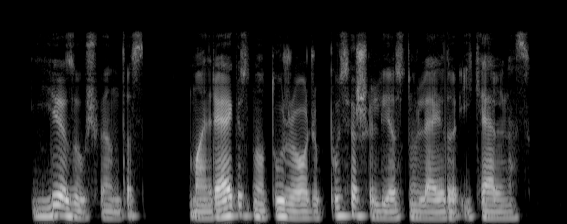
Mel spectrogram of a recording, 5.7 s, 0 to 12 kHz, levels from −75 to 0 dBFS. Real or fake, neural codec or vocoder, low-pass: real; none; 7.2 kHz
